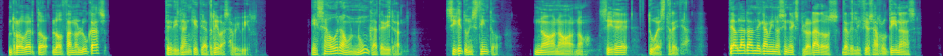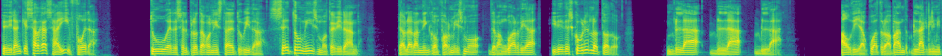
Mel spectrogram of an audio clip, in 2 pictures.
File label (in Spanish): Demo Publicidad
